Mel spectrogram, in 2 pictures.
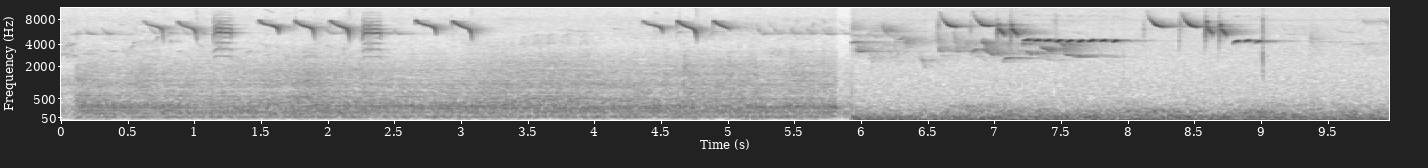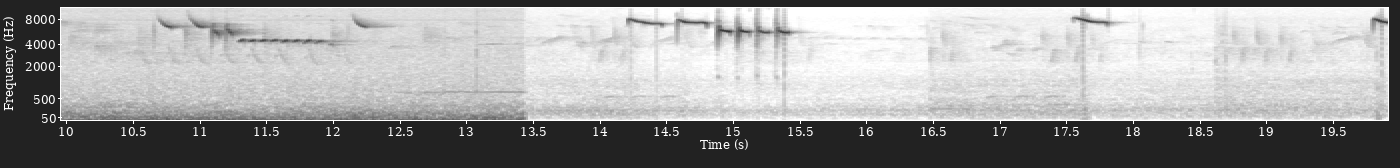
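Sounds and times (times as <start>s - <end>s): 
blue tit Cyanistes caeruleus singing: 0.2s - 13.4s.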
